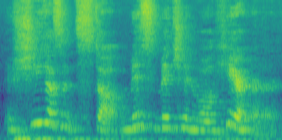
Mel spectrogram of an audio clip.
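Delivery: exclaimed schoolgirl warning; crying out. A narrator's reading. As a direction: call out a loud, urgent warning. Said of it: "cried Jessie".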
